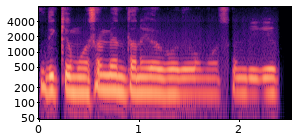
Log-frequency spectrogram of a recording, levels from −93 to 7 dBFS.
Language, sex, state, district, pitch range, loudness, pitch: Kannada, male, Karnataka, Koppal, 155-170 Hz, -15 LUFS, 160 Hz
